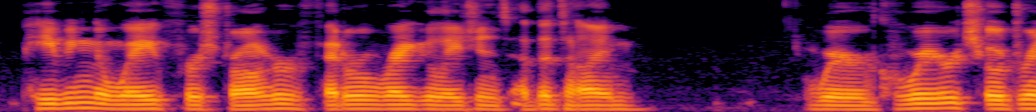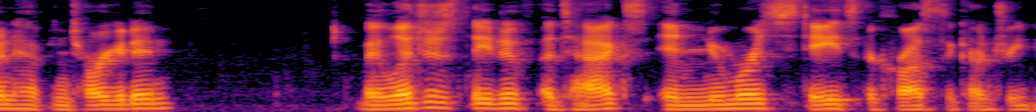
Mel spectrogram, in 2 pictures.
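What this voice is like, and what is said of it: Raspy, strained voice. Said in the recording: “my throat is so fucking raspy right now ... The yelling yesterday just got to me.”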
